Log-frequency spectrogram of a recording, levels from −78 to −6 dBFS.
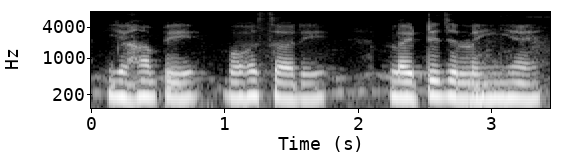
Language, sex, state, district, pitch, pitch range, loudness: Hindi, female, Uttar Pradesh, Lalitpur, 180 Hz, 170-185 Hz, -15 LUFS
